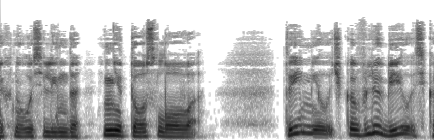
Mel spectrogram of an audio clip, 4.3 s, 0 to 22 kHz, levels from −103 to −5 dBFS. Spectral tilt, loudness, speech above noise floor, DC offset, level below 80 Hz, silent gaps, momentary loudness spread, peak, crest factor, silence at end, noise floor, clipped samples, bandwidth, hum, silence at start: -5.5 dB/octave; -21 LUFS; 32 dB; under 0.1%; -60 dBFS; 2.78-2.83 s; 8 LU; -4 dBFS; 18 dB; 0 s; -53 dBFS; under 0.1%; 12 kHz; none; 0 s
